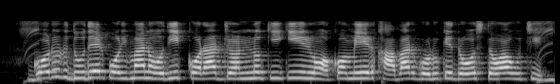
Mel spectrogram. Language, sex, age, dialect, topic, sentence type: Bengali, female, 25-30, Rajbangshi, agriculture, question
